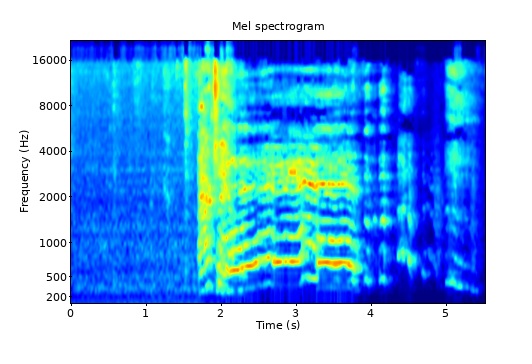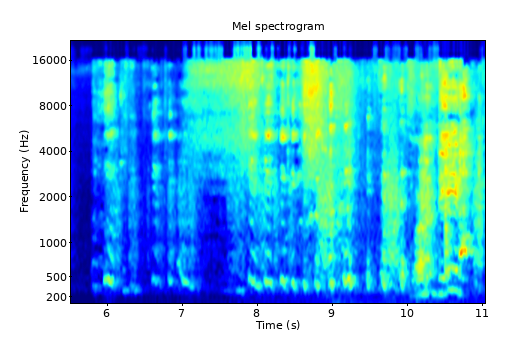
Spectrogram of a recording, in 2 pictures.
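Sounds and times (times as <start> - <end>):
drawn-out vocal cry: 2.0 - 4.0
people laughing: 3.3 - 4.9, 5.8 - 11.0.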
